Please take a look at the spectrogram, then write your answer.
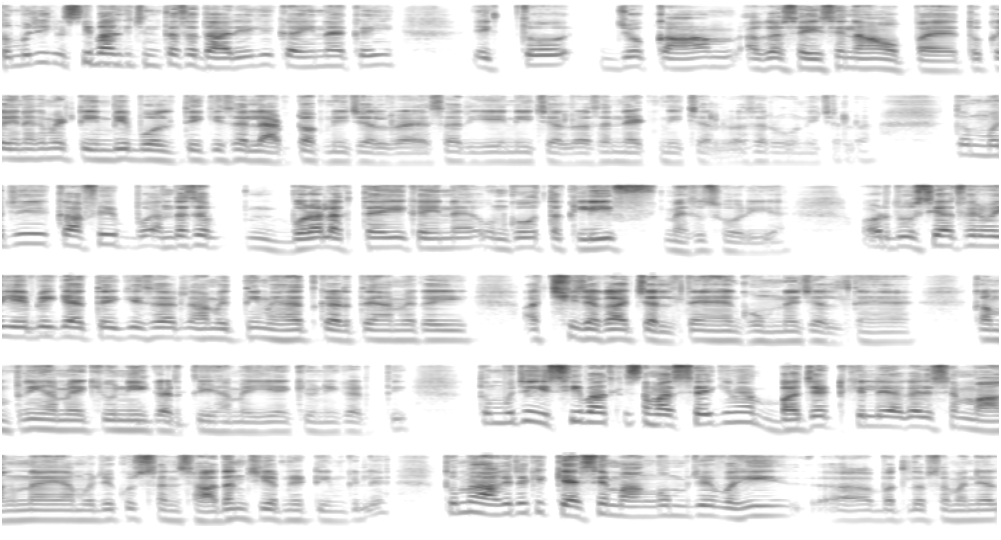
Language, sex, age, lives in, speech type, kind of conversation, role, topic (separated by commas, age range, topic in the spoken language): Hindi, male, 25-29, India, conversation, advice, user, आप अपनी टीम के लिए अधिक संसाधन या बजट कैसे माँगेंगे?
